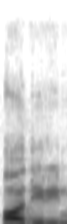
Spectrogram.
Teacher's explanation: stop کریں گے تو نون کا زبر سائلنٹ قادرین بن جائے گا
